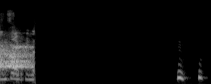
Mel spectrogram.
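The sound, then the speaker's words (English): Dogs being dog-sat playing roughly, going crazy over each other and fighting over a toy: a short, harsh growling burst, then a pause and two quick, mid-pitched yips in a row. “dog sitting and they're like going crazy over each other right now.”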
